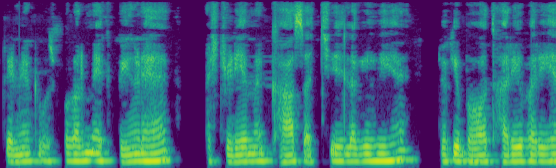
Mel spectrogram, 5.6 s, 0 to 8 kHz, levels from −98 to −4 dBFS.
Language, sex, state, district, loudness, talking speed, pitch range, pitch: Hindi, male, Bihar, East Champaran, -19 LUFS, 205 wpm, 125-135 Hz, 130 Hz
